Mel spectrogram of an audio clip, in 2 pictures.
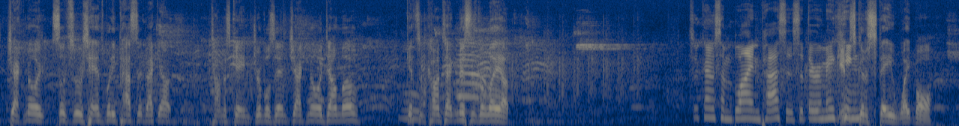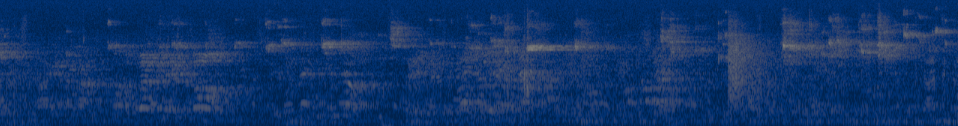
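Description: Sneakers squeak sharply on a hardwood court, echoing in a large hall.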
